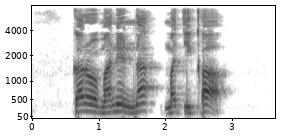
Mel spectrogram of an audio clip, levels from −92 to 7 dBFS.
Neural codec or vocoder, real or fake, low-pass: none; real; 7.2 kHz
